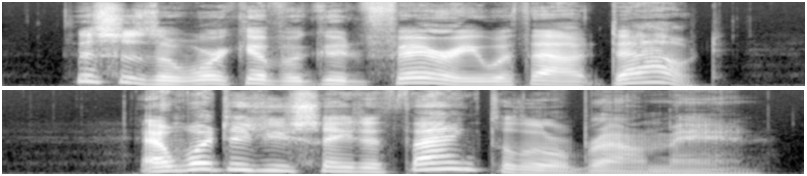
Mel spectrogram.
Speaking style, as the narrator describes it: cried her mother in amazement

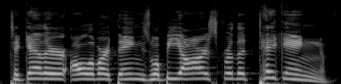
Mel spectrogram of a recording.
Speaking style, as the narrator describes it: shouted Mark Zuckerberg with selfish evil

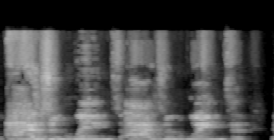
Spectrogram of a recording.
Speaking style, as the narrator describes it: we start screaming too

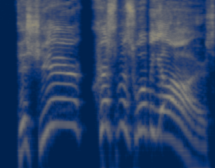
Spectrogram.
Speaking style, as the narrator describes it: shouted

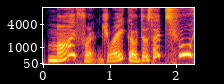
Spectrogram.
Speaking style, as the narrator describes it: he giggled

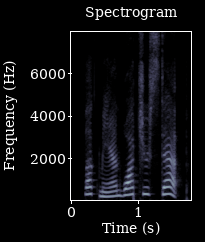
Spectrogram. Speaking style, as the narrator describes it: Noah shouts

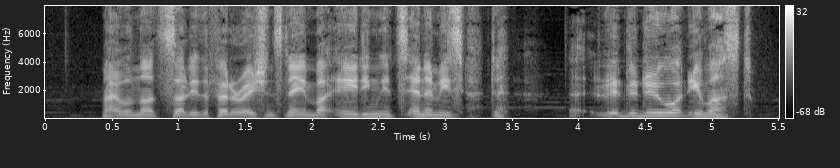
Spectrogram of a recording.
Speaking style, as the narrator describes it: Gorsh whimpered

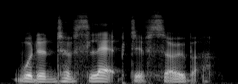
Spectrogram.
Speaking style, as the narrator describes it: Athos grumbled

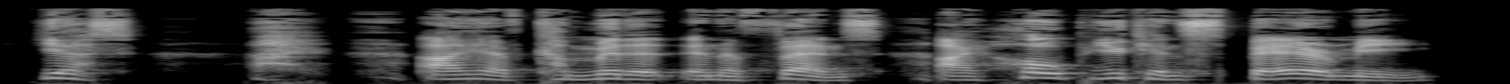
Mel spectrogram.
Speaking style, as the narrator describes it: Kneeling on the ground, Cao Fang pleaded

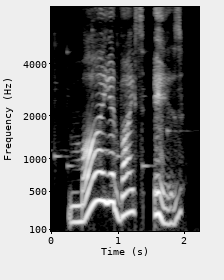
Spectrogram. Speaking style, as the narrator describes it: replied Professor Sage

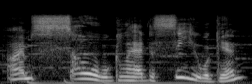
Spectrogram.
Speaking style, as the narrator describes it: cried

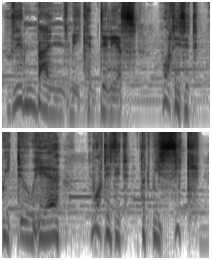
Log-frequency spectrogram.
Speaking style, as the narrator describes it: The Lord Inquisitor, barely able to suppress his rage, hisses

